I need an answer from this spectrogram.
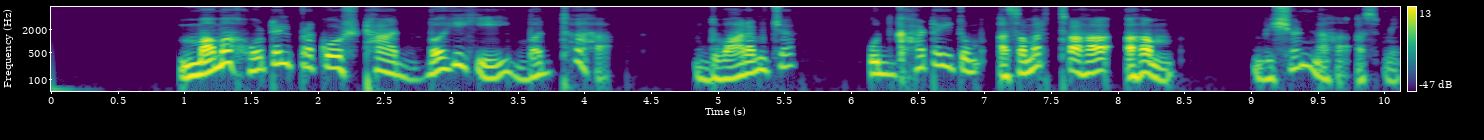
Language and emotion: Sanskrit, sad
